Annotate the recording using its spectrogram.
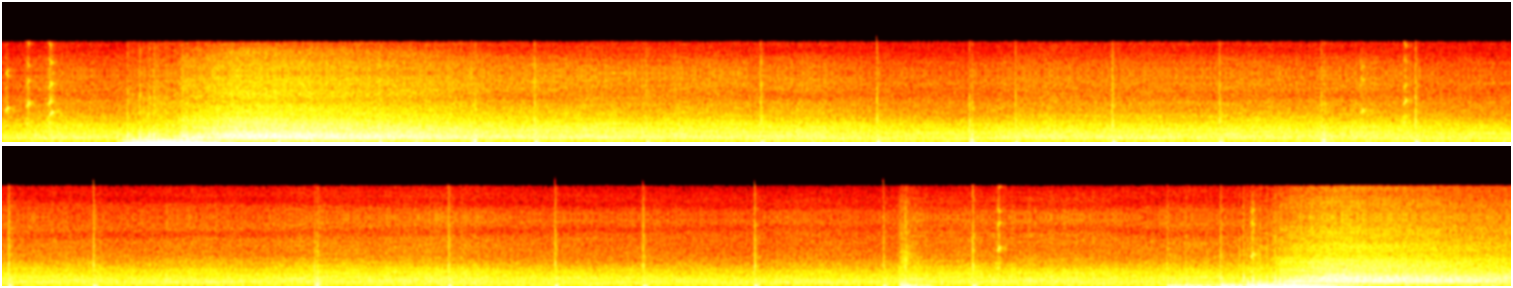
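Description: A crowd cheers loudly and then fades.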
